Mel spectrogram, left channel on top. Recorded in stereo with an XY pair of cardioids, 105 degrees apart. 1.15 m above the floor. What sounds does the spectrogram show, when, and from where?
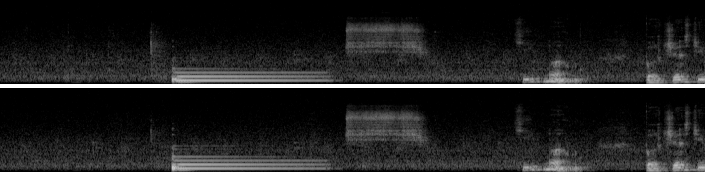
1.7 s a guitar: 45° right, 1.0 m
3.5 s a man speaking: 15° right, 1.1 m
